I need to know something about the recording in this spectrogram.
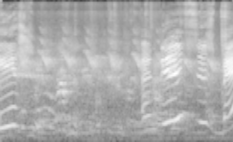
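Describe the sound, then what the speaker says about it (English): Australian parrots in a pet shop in Dubai chirp and squawk in shrill, rising calls close by, mixed with children's voices in the background. "These are Australian parrots,"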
